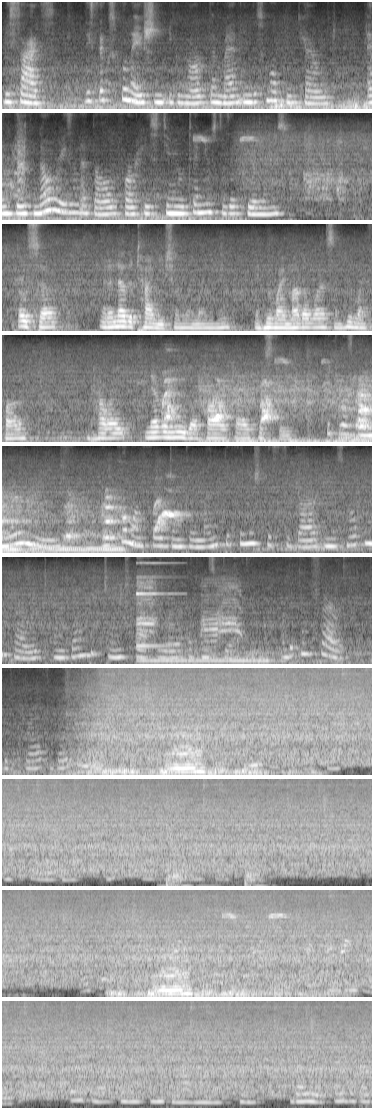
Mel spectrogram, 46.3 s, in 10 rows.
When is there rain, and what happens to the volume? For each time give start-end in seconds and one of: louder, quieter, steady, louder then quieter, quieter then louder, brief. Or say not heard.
0.0-46.2 louder.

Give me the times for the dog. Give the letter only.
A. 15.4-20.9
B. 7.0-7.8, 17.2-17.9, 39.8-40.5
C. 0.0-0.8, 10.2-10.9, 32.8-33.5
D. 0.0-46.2
A.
